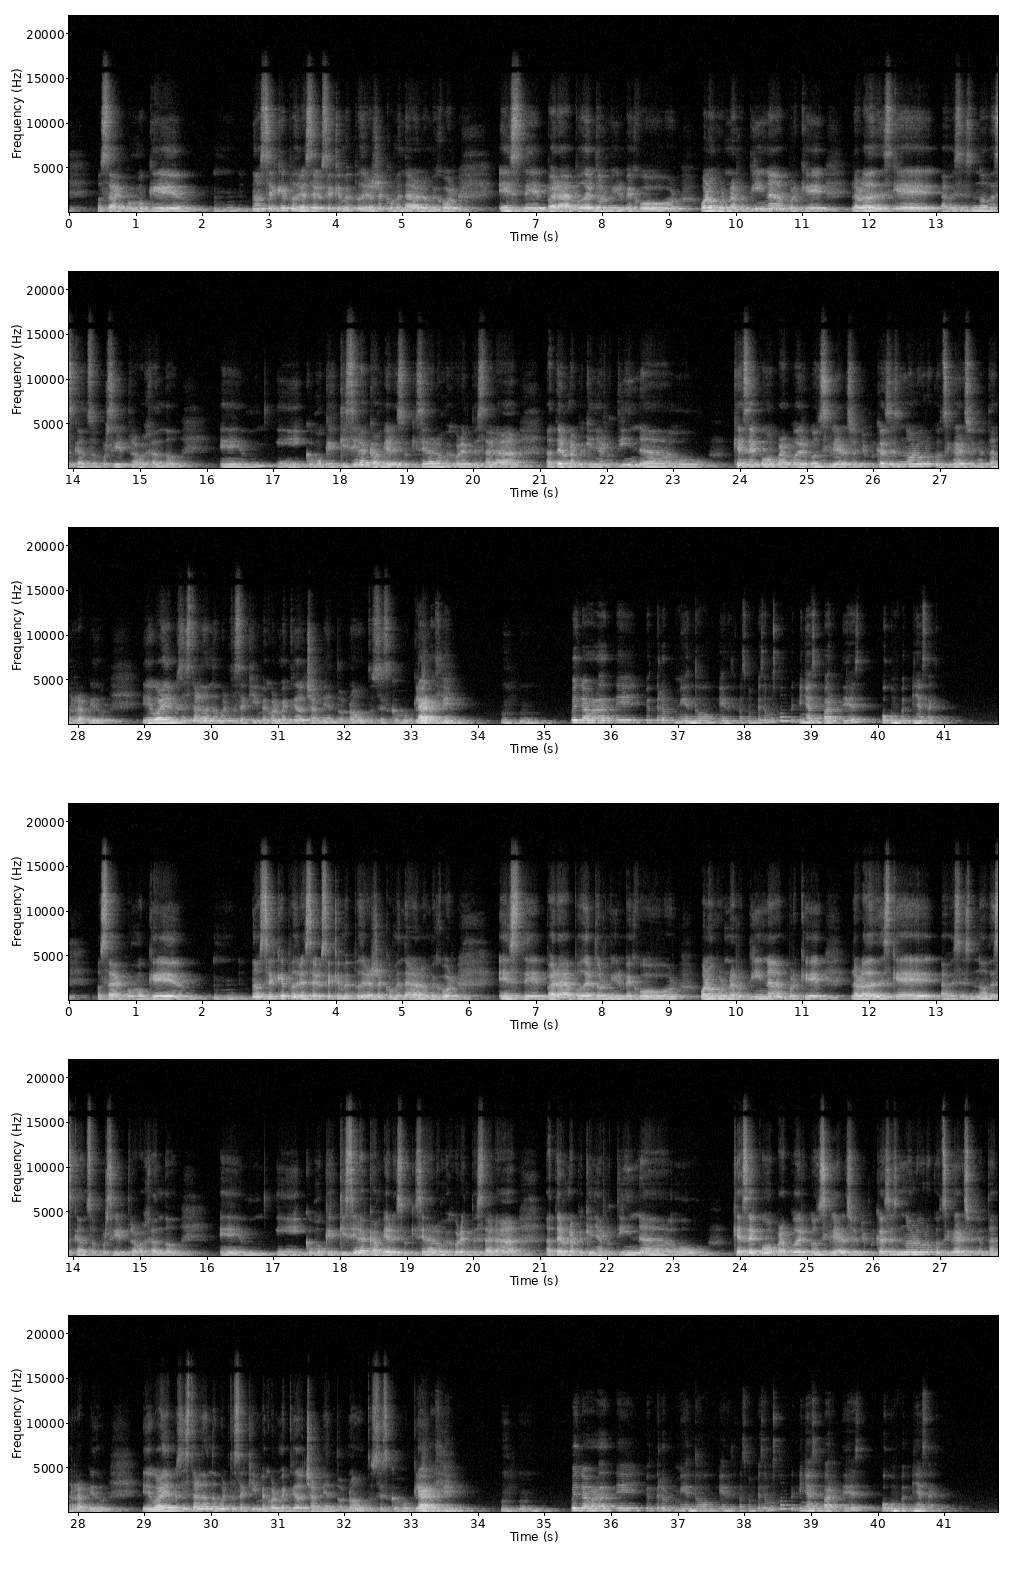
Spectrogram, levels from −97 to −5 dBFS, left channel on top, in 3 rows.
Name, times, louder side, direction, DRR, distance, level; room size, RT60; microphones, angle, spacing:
voice 1, 0.4-1.9 2.2-9.1 9.5-15.6 16.2-23.4 23.9-28.4 29.0-33.3 34.3-34.9, equal, 45° right, 1 dB, 1.0 m, -26 dB
voice 2, 33.1-33.6 35.4-39.7 40.1-40.9, left 2 dB, 10° left, -1 dB, 1.0 m, -27 dB
6.2 x 4.4 x 3.8 m, 0.87 s
head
